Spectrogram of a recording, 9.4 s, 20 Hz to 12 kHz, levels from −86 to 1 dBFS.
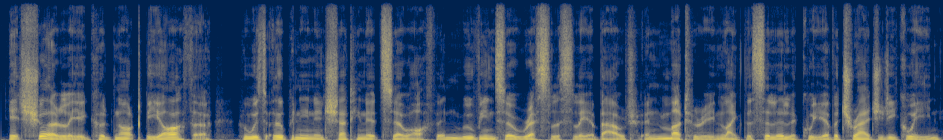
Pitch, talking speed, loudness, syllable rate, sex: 90 Hz, 170 wpm, -18 LUFS, 5.1 syllables/s, male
